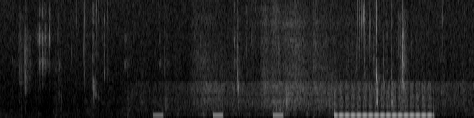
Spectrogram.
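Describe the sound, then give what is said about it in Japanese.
A phone call to a home in Sagamihara, Japan rings out: three short electronic beeps, then a long warbling ring tone lasting about a second, clear over faint background noise. “電話できるってこと？ していいの？ してみる？”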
